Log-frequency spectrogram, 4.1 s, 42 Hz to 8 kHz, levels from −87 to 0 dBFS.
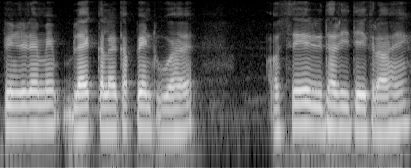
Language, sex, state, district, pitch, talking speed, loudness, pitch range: Hindi, male, Andhra Pradesh, Anantapur, 145 Hz, 220 wpm, -16 LUFS, 140-150 Hz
